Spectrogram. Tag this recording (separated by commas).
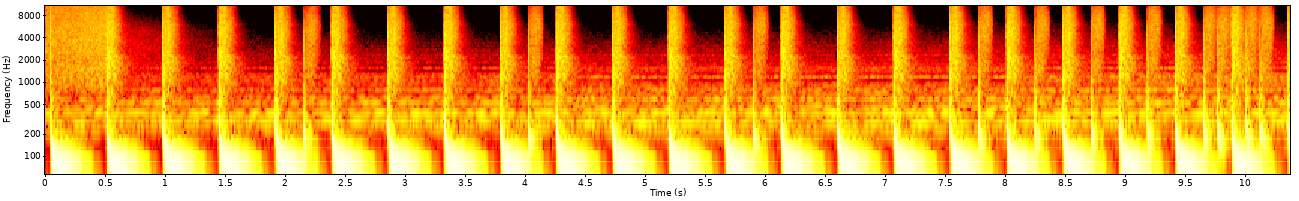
Music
